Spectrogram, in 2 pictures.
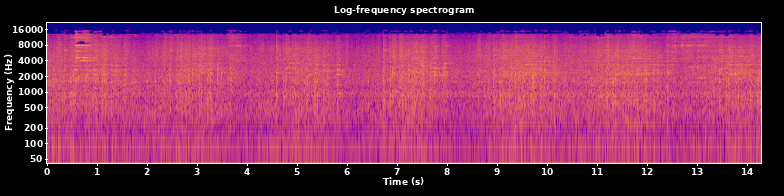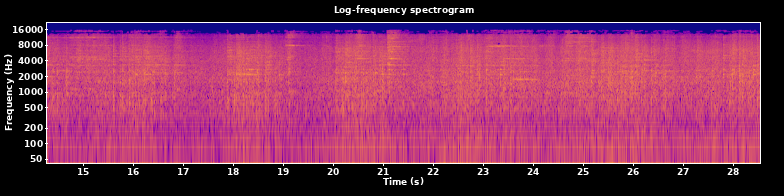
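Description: Freight train's cars rolling past: a steady rumble of steel wheels on rail, with repeated clicks as wheels cross rail joints, swelling and easing slightly as tank cars and then loaded flatcars go by.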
